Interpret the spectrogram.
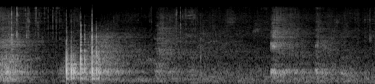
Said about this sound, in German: ich knacke heute hier ein paar Nüsse. Es gibt ganz verschiedene Geräte.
